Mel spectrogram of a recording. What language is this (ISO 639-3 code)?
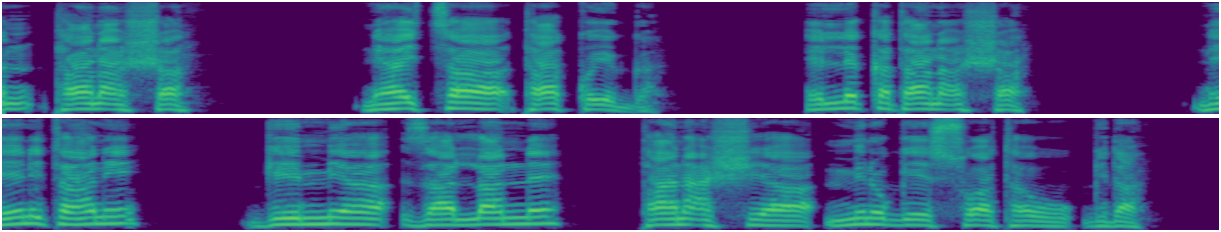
dwr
